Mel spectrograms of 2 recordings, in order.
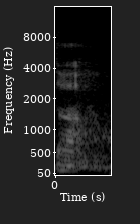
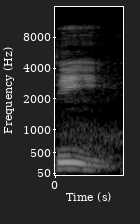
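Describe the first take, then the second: First: The word ends in a short 'uh' sound. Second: The word ends in a long 'ee' sound. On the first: It comes before a word starting with a consonant. "Consonant word এর আগে দা তাহলে এটা হবে দা" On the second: It comes before a word starting with a vowel. "Vowel word এর আগে টিএইচই এটা দি"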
